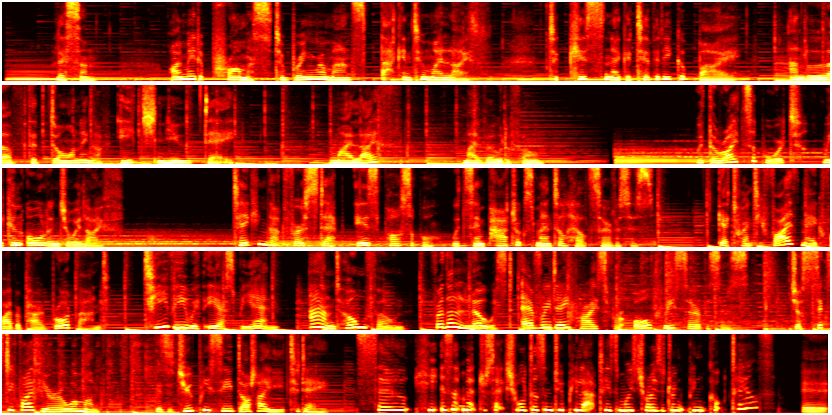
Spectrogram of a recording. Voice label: voice demo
